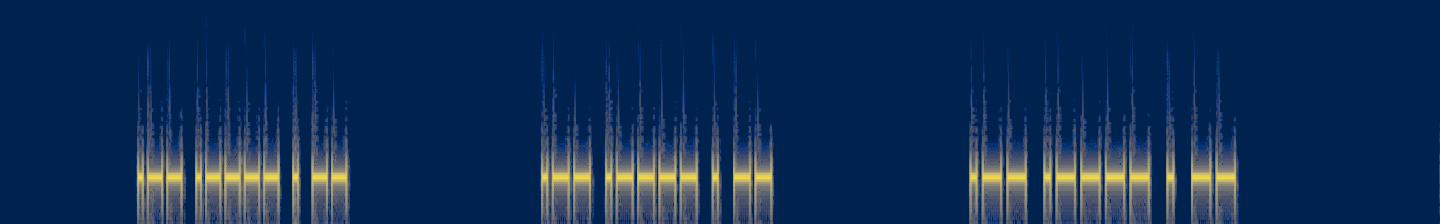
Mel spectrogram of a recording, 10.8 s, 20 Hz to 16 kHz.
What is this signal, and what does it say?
Morse code, heard as a keyed tone, about 29 wpm, 700 Hz. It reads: W1EM W1EM W1EM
